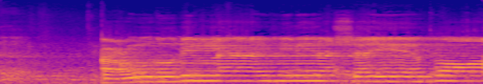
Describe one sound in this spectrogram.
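A young man chants melodiously through a microphone and loudspeakers.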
